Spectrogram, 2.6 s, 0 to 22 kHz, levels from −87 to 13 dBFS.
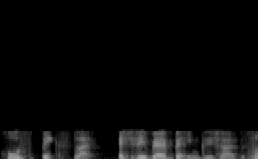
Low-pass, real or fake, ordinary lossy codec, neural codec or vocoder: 7.2 kHz; real; AAC, 16 kbps; none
